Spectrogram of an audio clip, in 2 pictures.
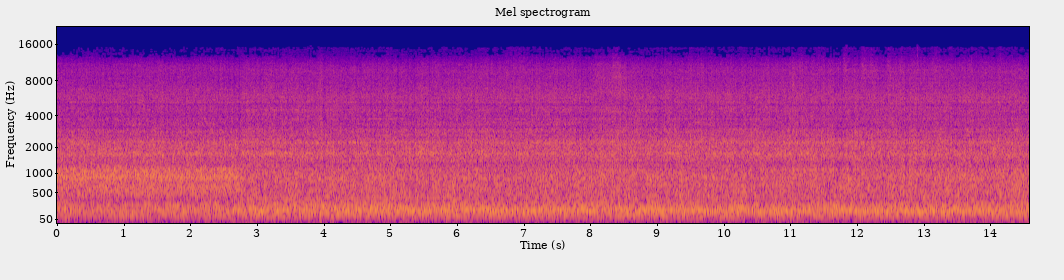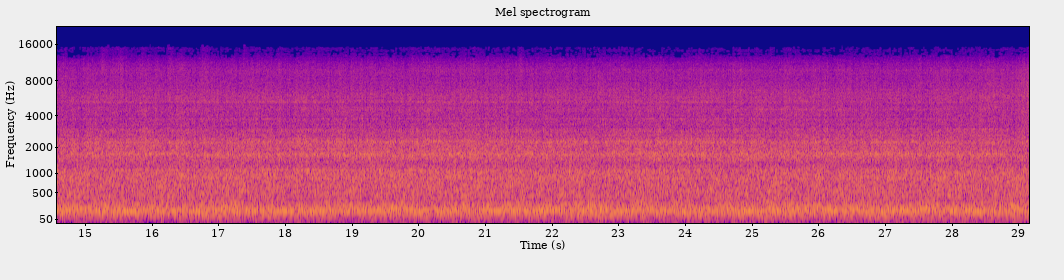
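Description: TLK passenger train running at speed, a steady rumble of wheels on rails heard from inside the train through the glass, with a whine that fades away in the first couple of seconds.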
